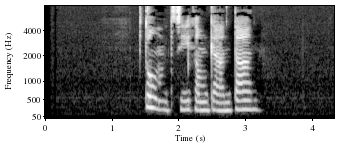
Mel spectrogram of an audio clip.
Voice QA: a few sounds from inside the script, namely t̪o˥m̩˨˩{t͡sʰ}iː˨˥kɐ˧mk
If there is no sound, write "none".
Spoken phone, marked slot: t͡s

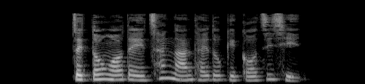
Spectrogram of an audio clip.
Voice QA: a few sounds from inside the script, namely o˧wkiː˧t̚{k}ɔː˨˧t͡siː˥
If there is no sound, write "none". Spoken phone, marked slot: k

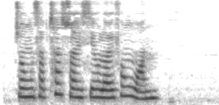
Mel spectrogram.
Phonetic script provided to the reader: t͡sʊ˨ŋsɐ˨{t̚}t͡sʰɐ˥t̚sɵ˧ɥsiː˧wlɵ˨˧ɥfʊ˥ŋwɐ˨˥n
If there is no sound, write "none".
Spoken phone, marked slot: p̚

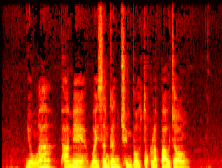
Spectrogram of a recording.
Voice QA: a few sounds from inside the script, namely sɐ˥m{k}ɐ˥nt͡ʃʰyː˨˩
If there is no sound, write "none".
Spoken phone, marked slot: k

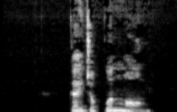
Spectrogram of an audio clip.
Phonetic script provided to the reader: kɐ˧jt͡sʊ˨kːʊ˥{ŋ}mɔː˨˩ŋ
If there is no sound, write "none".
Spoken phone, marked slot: n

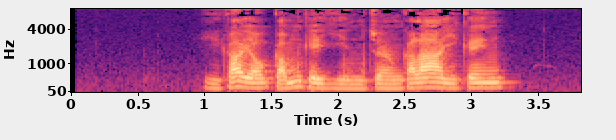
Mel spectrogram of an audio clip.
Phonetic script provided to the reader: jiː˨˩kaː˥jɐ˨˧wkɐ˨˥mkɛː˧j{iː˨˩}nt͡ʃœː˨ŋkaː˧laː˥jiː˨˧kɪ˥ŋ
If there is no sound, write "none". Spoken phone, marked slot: iː˨˩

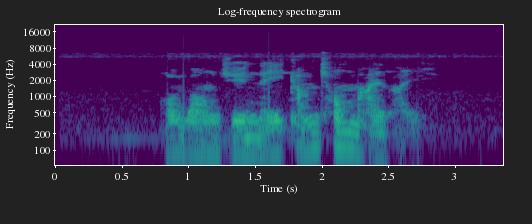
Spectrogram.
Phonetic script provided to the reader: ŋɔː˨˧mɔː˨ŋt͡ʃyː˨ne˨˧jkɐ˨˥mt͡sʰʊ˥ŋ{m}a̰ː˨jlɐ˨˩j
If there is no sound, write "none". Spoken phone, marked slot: m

